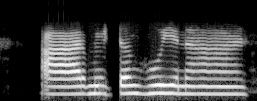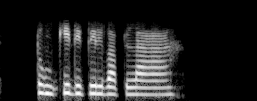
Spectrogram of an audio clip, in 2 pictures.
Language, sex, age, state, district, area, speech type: Santali, female, 30-45, Jharkhand, Seraikela Kharsawan, rural, conversation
